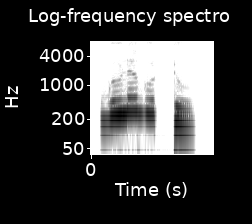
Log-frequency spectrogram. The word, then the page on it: ಗುಣಗುಟ್ಟು: guṇaguṭṭu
